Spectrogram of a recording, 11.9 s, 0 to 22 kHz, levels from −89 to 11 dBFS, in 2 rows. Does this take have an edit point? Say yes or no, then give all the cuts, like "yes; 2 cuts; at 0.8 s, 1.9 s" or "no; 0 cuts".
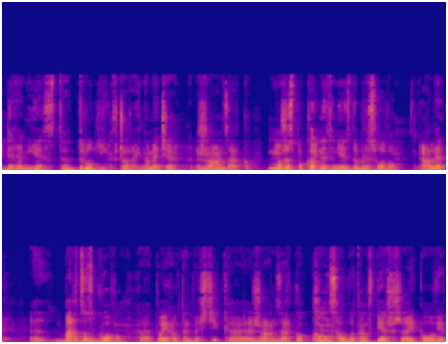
yes; 1 cut; at 3.4 s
